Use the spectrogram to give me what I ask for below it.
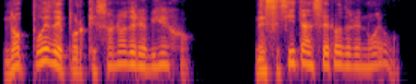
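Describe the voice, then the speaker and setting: A man's voice: on the high side, moderate pace, mellow, no echo, studio quality. A man preaching a sermon, explaining a passage to his congregation and rising to emphatic peaks.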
